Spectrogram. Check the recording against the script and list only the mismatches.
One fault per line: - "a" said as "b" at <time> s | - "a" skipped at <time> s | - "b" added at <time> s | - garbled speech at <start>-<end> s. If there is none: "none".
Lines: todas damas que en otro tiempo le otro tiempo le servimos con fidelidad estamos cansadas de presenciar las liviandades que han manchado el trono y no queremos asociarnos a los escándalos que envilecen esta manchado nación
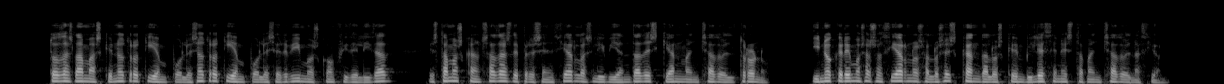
none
